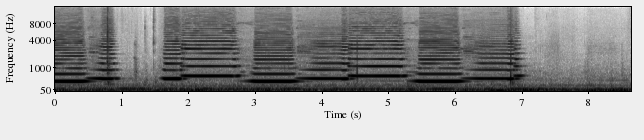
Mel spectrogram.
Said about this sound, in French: ah, c'est un art aussi hein, de klaxonner. did it C'est comme le klaxon, c'est devenu quelque chose, c'est la marque des fabrique. c'est un mythe. Hein. c'est vraiment un mythe. C'est le mythe car postal.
